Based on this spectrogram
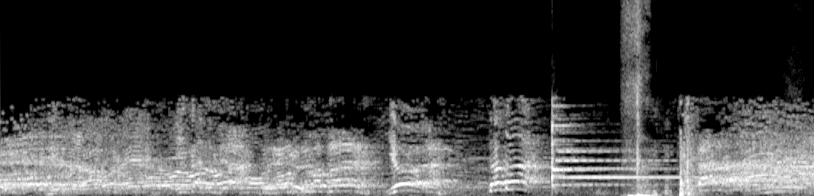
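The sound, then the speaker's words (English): Over steady crowd chatter, a bright ringing ding sounds and sustains, then a heavy thud follows as someone drops to the floor, with a second sharp knock just after. “Okay, so you hear a ding, and then you hear somebody drop like a sack of shit.”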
